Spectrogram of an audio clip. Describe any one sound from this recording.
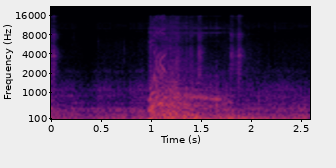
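A shotgun fires once with a loud blast.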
